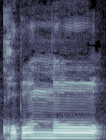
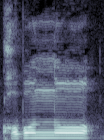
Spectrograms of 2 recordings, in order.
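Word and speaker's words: 子煩悩: 그래서 발음이 고본노 고본노 고도모 때문에 본노 번뇌하는 즉 자식 사랑이 끔찍한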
